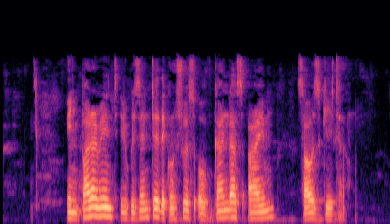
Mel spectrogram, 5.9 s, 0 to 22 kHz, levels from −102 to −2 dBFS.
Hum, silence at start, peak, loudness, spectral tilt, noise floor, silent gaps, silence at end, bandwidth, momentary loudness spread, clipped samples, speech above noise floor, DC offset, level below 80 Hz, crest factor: none; 0.5 s; -2 dBFS; -21 LUFS; -6.5 dB/octave; -68 dBFS; none; 0.7 s; 8 kHz; 10 LU; under 0.1%; 48 dB; under 0.1%; -54 dBFS; 20 dB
